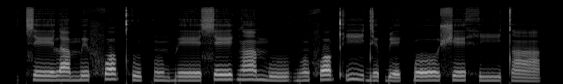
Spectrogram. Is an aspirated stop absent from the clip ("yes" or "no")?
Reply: no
